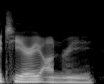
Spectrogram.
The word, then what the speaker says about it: Thierry Henry: let's see how you say his name too pronunciation how to say Thierry Henry I think I'm saying it right welcome everyone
